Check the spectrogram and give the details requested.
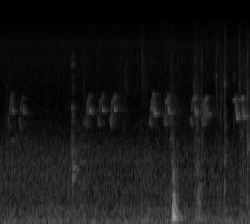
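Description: A bird chirping in quick groups of two or three short notes, repeated about every second, over a steady low background noise. A single sharp knock about three and a half seconds in is the loudest sound, followed by a few faint clicks.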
